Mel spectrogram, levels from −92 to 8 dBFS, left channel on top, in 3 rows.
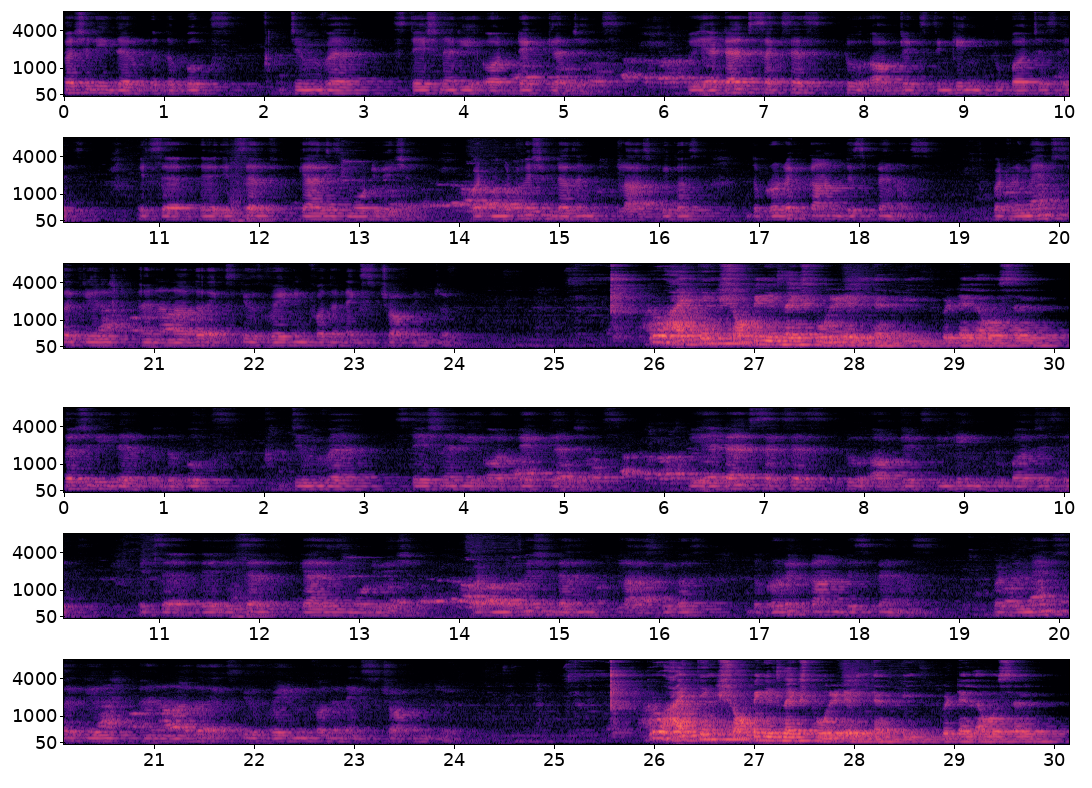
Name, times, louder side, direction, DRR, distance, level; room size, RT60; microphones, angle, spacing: voice 1, 0.0-1.6 2.1-2.9 3.3-5.5 5.8-6.0 6.2-7.6 7.8-10.1 10.5-13.6 14.1-18.7 19.3-24.0, left 2 dB, 65° left, 2 dB, 0.5 m, -42 dB
voice 2, 4.6-6.4 13.4-14.6 15.8-16.0 19.4-19.9 20.5-20.6 21.1-21.4 25.1-29.8, right 2 dB, 85° right, 1 dB, 0.6 m, -33 dB
4.1 x 3.3 x 2.4 m, 1.2 s
head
